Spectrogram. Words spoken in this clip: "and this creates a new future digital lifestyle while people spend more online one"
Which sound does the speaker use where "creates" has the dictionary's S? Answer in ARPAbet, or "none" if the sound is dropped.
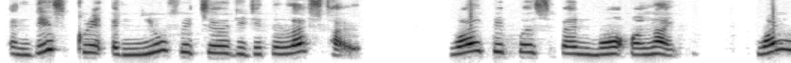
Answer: none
